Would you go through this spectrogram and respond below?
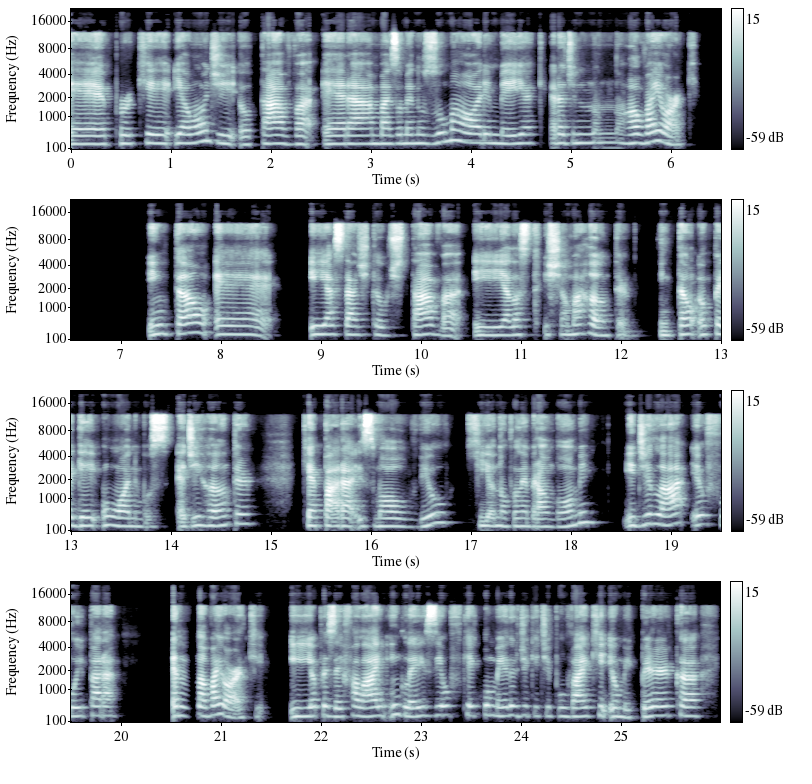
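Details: Adult woman who stutters, speaking Portuguese and self-describing her stuttering as blocks; stuttering.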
